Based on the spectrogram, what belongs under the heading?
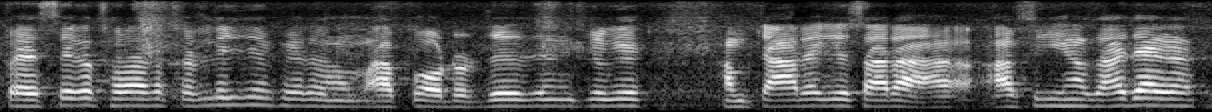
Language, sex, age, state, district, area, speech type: Urdu, male, 30-45, Uttar Pradesh, Gautam Buddha Nagar, urban, spontaneous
